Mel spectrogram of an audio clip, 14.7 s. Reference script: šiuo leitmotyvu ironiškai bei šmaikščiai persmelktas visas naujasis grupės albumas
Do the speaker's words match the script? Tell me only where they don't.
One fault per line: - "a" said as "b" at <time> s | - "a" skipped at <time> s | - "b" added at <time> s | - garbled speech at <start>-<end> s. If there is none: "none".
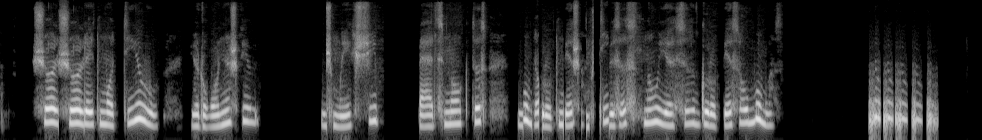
- "šiuo" added at 1.0 s
- "bei" skipped at 3.7 s
- garbled speech at 7.8-9.1 s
